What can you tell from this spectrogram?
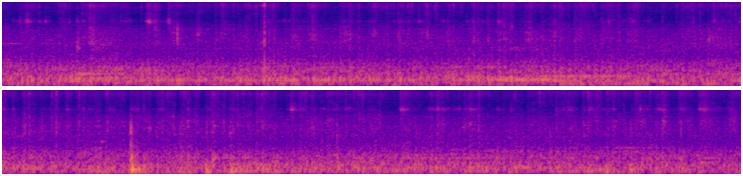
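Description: Silicone spatula stirring and folding a thick, wet dough in a plastic tub: a continuous squelching scrape, with one sharp click about four seconds in.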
